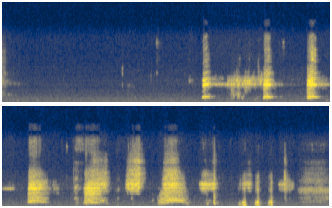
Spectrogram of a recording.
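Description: Great Blue Heron giving a run of harsh, hoarse squawks and croaks, about a dozen rough bursts in seven seconds after a quiet start.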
